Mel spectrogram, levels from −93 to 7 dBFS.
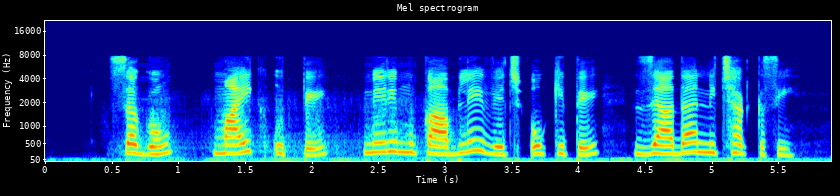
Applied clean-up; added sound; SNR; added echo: neural separator model SepFormer DNS4.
